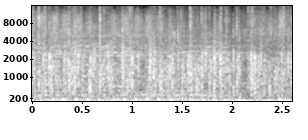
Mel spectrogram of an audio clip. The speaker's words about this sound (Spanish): Aplauso, please. Aplauso, ahí está.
